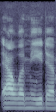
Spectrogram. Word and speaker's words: Alameda: of the counties alameda how do you say it mike i'm sorry he says it's alameda mike's here with me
